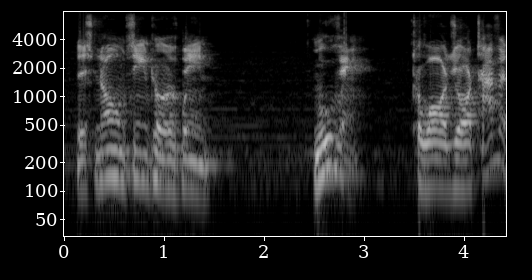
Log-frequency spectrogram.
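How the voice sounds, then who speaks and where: A man uses a put-on character voice with lively intonation. He speaks at a moderate pace as faint music plays in the background. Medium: actual play. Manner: formal, authoritative.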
